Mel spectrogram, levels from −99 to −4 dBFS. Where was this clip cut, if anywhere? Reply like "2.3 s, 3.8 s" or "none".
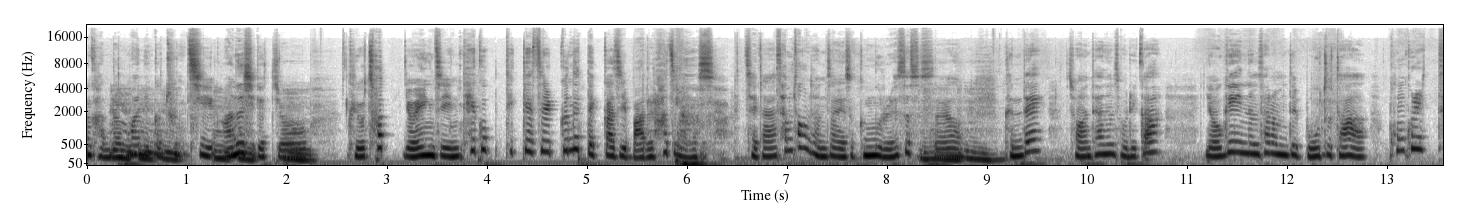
2.2 s, 6.4 s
